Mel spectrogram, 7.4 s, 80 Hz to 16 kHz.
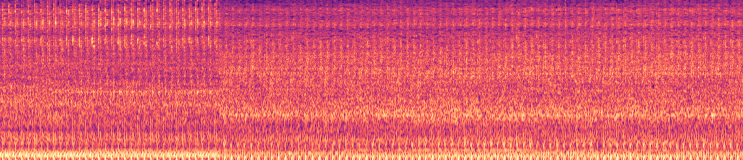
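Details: Early-1970s BF Goodrich push mower's small single-cylinder engine, a barn find that sat for years seized, revived after freeing up and fitting the carburetor diaphragm; settles into a steady, even putter at fast idle with no misses or knocks, running cleanly.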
